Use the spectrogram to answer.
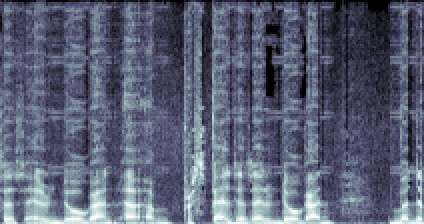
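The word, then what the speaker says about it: Erdoğan: uh uh his name is erdogan it's pronounced as erdogan prospectus el dogan but the pronunciation pronunciation is erdogan the prime the president of of turkey um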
